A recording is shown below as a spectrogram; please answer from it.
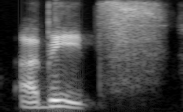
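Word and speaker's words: apizza: and they don't say a pizza they say abeets so i kind of look at this like tony soprano would call capicola gabagool so it's kind of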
